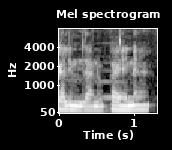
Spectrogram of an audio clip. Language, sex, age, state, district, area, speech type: Nepali, male, 60+, West Bengal, Kalimpong, rural, spontaneous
